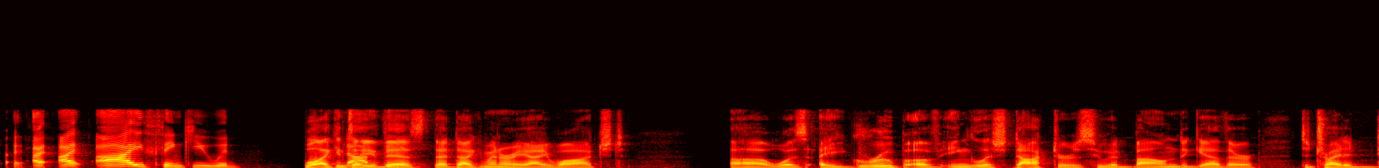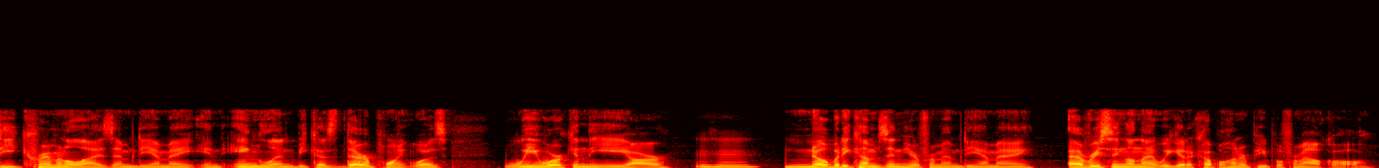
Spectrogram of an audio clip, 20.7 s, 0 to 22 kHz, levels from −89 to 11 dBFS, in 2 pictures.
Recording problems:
high frequencies cut off; noticeable; nothing above 8 kHz

